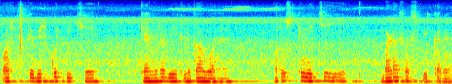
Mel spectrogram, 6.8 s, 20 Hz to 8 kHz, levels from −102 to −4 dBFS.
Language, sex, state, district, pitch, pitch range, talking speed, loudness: Hindi, male, Himachal Pradesh, Shimla, 125 Hz, 120-130 Hz, 165 wpm, -19 LUFS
